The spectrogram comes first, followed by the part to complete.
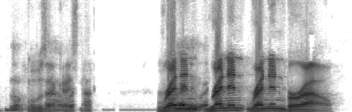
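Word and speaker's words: Renan Barão: B baral no what was that Ren renan renan baral right okay no no is that the UFC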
